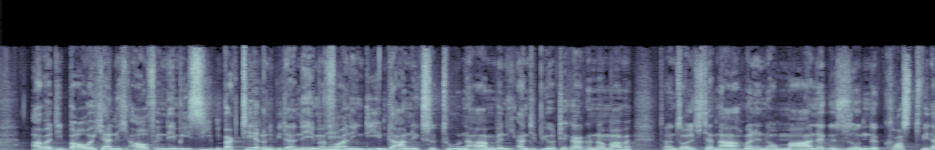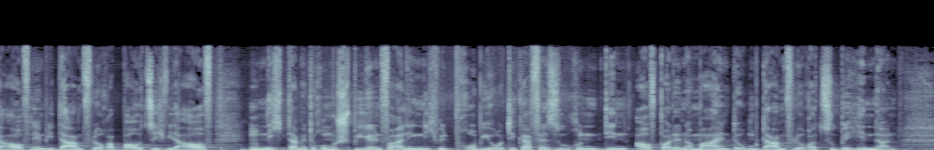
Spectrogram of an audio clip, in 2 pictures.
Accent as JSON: {"language": "German", "region": "North Rhine-Westphalia", "country": "Germany", "said": "ich komme aus dem Ruhrgebiet, ne?"}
